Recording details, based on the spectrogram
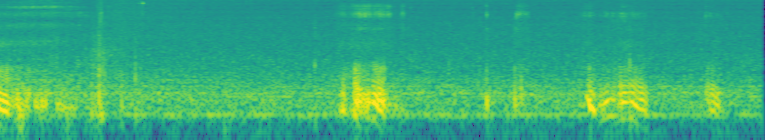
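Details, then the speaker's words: Tired pet dog snoring in sleep: soft, low, rattling breaths in short bursts every few seconds over a quiet background. "This shit is crazy. My dog snores."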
